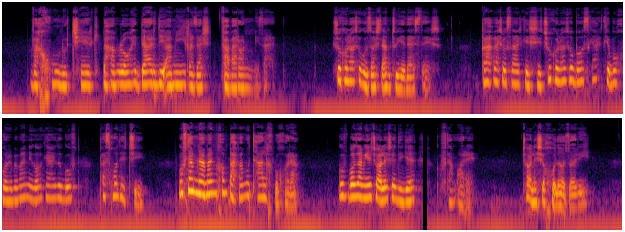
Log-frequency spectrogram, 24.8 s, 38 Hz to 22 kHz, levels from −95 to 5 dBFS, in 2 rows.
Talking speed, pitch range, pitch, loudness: 125 wpm, 175-245 Hz, 205 Hz, -21 LUFS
